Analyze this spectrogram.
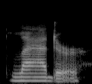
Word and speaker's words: ladder: 13 could be spelled with a T or a D, but they sound the same. Ladder. Make a good ah.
